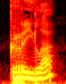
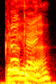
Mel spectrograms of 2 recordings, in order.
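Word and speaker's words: Grýla: These I know I'm actually pronouncing right. Okay. There is Grilla and Lepaluthe. Huh. Yeah. Grilla and Lepaluthe.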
